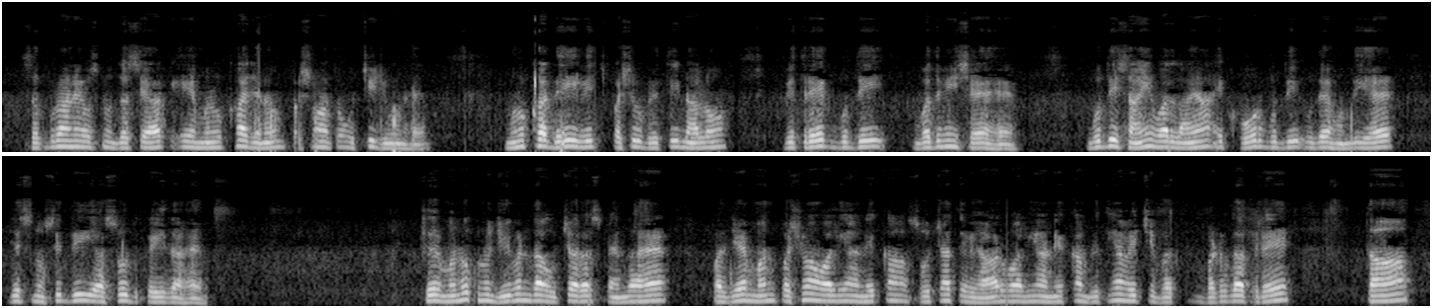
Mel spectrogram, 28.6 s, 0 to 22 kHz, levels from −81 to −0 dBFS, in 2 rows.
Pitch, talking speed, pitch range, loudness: 140 Hz, 140 wpm, 130-155 Hz, -20 LUFS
